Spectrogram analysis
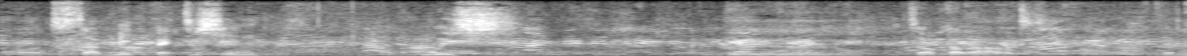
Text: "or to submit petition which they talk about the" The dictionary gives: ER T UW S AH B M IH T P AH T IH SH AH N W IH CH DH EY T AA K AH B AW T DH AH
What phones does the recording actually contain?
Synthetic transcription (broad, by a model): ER T UW S AH B M IH T P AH T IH SH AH N W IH CH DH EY T AA K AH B AW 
